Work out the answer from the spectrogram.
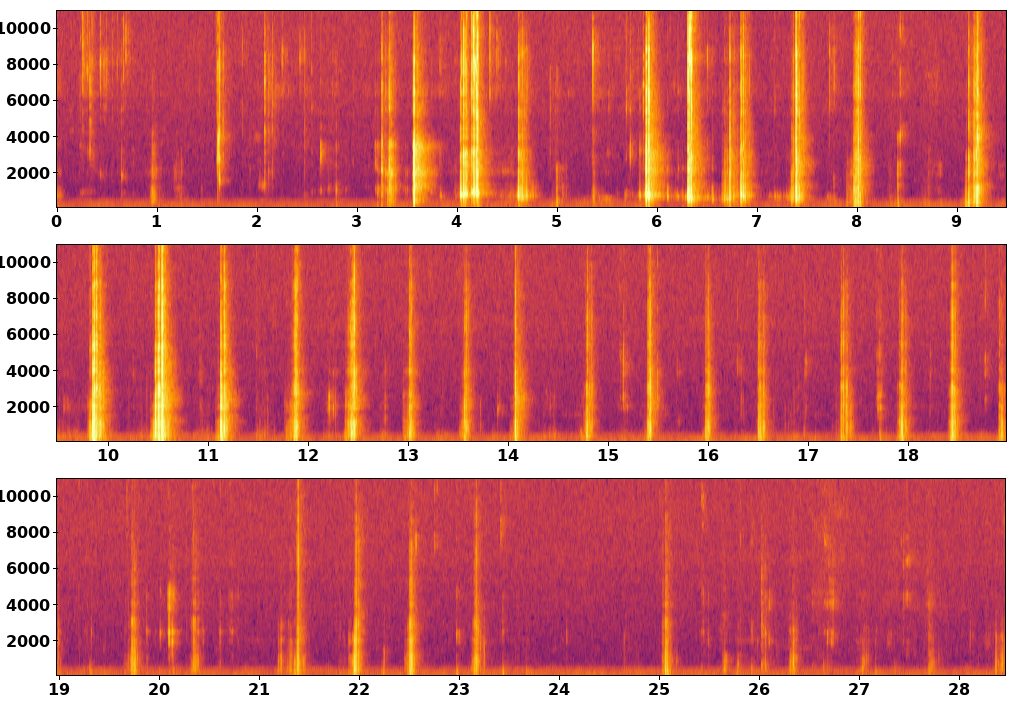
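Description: Hard, chalky white chunks being bitten and chewed: crisp crunches start about three seconds in and are loudest over the next several seconds. They then go on more lightly at about one and a half a second and thin out near the end, over a faint steady hum.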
